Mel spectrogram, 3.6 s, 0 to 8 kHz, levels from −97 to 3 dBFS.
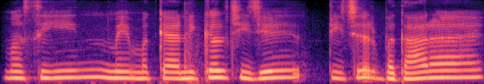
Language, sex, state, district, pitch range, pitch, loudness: Hindi, female, Uttar Pradesh, Lalitpur, 220-245 Hz, 230 Hz, -15 LUFS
